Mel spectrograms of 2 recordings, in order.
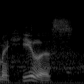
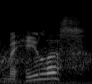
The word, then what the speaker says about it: Mehilos: Between Megan Mehilos, Jennifer Hinman, Dave Fink is actually going back up to the nosebleed section. They've got three layers here of seating at the TRC. Now, is Mehilos how we like to pronounce it, or Mehilos?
